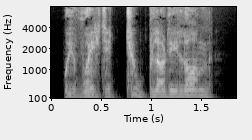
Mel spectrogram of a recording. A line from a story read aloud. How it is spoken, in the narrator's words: Newt snapped in a low, harsh whisper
